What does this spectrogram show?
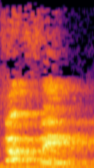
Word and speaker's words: café: Por ejemplo, café está en la última sílaba, siendo esta una palabra aguda, ya que su acento o su mayor golpe de voz está en la última sílaba.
